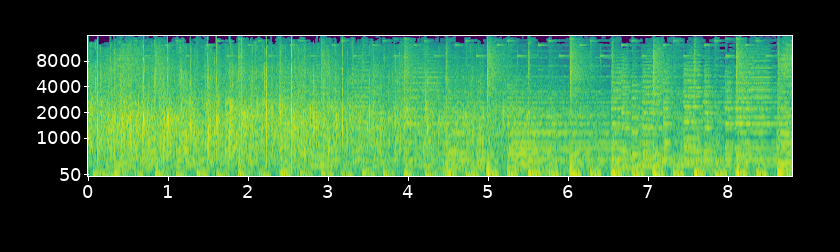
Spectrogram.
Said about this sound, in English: Great. Let's give him a big round of applause.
